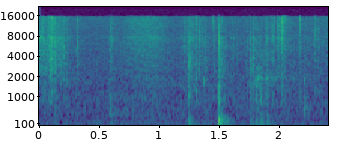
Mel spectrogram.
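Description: Two cardboard playing-card boxes handled and set down on a tabletop: a few light taps and one sharper knock about one and a half seconds in.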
